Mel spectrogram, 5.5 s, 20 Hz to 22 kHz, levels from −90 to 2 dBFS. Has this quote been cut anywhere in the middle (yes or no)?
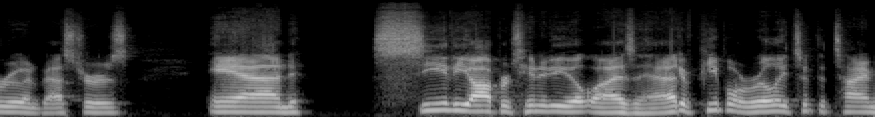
yes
